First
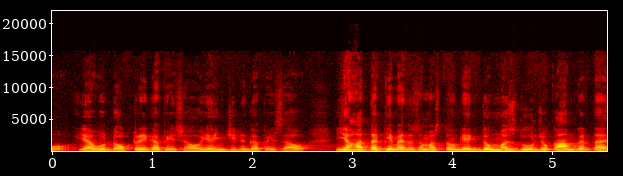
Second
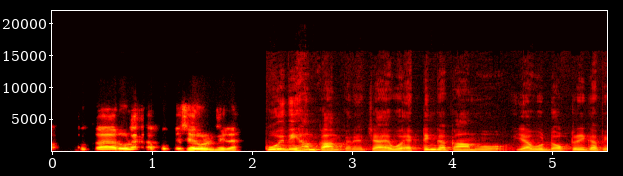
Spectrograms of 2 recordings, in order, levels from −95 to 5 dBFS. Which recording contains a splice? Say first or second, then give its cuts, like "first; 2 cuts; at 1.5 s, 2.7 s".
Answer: second; 1 cut; at 2.0 s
